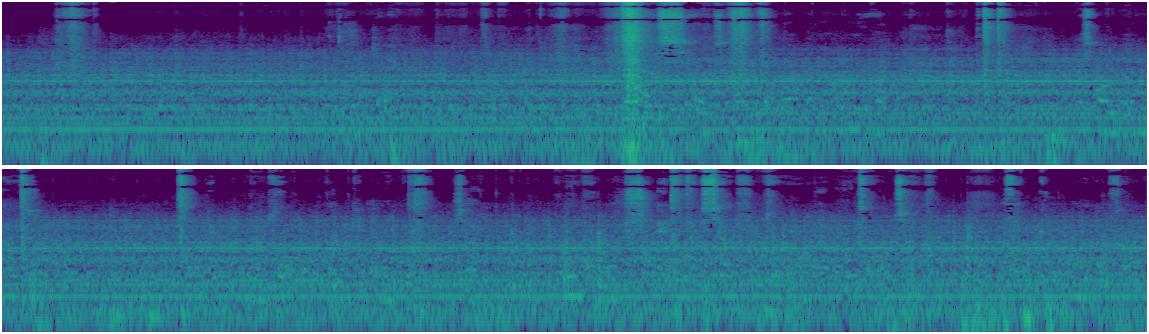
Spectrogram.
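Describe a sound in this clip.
Water and wet laundry slosh and splash inside a washing machine.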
